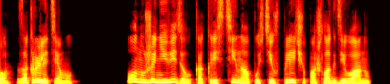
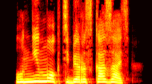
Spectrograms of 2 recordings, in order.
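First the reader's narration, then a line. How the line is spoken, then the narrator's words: Frightened. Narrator (Russian): испуганно сказала Кристи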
